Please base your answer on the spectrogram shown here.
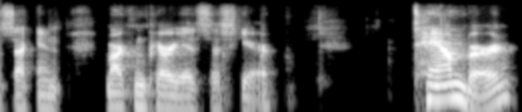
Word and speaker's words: timbre: marking periods this year timber that's t-i-m-b-r-e uh it's a i believe it's a french word which is why it's spelled so weirdly but timbre is the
